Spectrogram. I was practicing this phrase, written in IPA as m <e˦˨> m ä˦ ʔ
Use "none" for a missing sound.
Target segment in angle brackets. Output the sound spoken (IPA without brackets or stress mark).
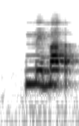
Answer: e˦˨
